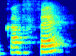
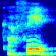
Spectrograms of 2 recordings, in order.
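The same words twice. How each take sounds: First: CAFÉ ending in an open E, as in Portuguese. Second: CAFÉ ending in a closed Spanish E. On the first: Teacher showing the Portuguese accent effect, open E in "café". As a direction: say "café" with a wide final E. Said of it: "o acento ele muda o som da vogal". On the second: Teacher correcting for Spanish, closed E in "café". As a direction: say "café" with a narrow final E, like "ê". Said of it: "mas se diz". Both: Shown as a demonstration.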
